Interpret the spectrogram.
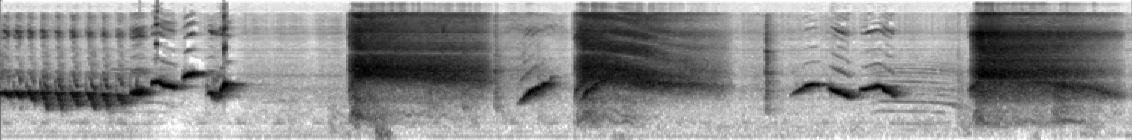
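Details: A white-rumped shama sings in a breeding cage: a quick trill of whistles, then loud, harsh, rasping bursts alternate with short looping whistled notes.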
